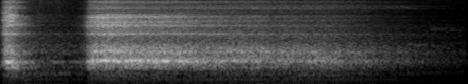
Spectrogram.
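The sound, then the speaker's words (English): Breathing in and holding during a relaxation exercise: a short, sharp intake of breath, then a longer, airy inhalation that swells and slowly fades into silence. “Inhale again. Hold and tense. Inhale. Hold, tense.”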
